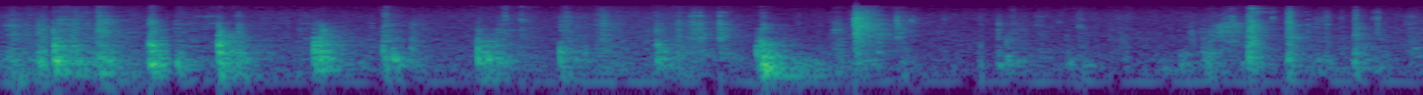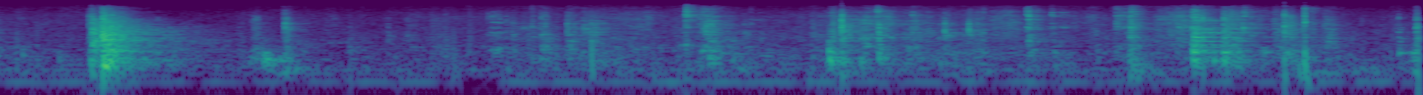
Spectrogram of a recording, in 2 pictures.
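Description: Objects knock and rattle as a man rummages about.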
